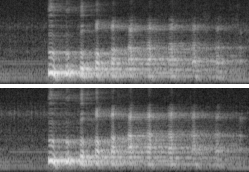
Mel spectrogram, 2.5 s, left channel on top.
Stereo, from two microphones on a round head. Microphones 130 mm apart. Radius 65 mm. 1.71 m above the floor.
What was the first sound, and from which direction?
Laughter, 10° left (ahead or behind).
